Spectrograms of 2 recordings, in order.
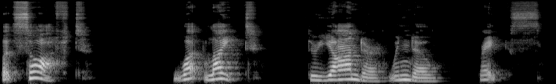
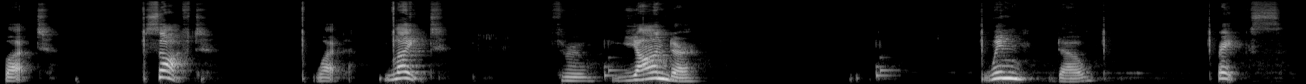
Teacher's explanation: So if you filled this in, you would say iambic pentameter is a line of 10 syllables that goes in the pattern of unstressed and then stressed syllables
